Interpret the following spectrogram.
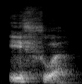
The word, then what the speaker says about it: Yeshua: aqui sem será o motor é que se pronuncia Yeshua e aliás é isso a e com sinal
